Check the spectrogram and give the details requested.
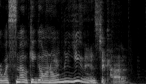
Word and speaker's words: Estacada: Estacada? Estacada. Estacada. Estacada. It's Estacada. It's Estacada. Estacada.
